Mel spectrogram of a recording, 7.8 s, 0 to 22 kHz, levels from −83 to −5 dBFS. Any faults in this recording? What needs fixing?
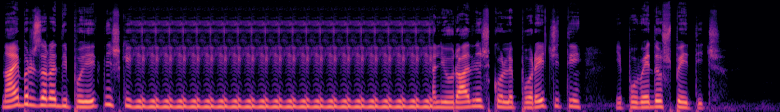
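Just after "zaradi podjetniških", from 1.42 to 4.33 s, a broken-record loop repeats one 137 ms fragment 21 times, likely from a stalled stream. Unlike echo, the repeats never decay, and the audio meant for that span is lost. Output silence on buffer underrun instead of replaying stale data.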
